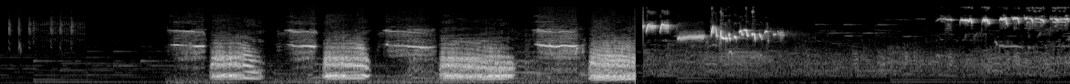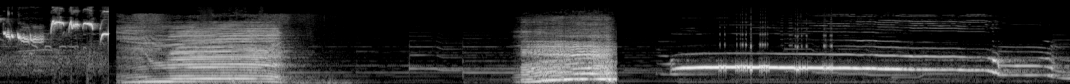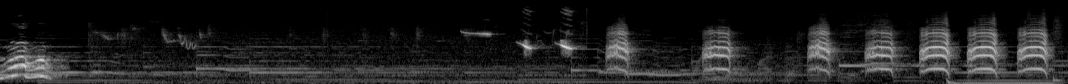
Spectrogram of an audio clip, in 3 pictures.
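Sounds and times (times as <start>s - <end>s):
high chirping: 5.3s - 11.9s.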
